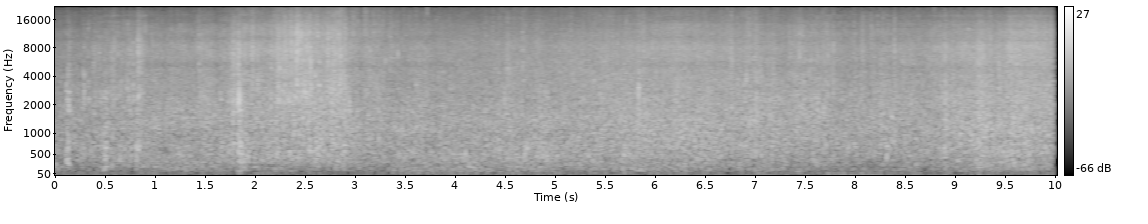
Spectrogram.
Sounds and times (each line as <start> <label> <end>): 0.0 Waves and tides 10.0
